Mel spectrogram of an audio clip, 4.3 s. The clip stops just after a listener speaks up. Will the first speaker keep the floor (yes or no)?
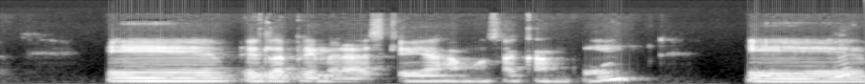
yes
